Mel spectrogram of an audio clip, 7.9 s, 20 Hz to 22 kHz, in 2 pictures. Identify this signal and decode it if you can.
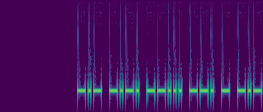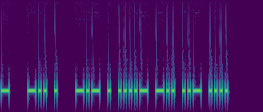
Morse code, heard as a keyed tone, about 30 wpm, 700 Hz. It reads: KC7GTY DE KE4DUH
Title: USA Callsign DE Callsign - 6 Characters - 30wpm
